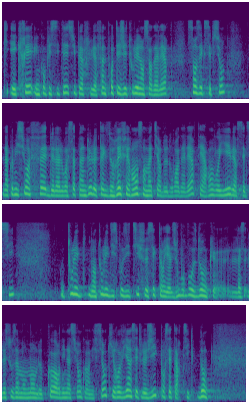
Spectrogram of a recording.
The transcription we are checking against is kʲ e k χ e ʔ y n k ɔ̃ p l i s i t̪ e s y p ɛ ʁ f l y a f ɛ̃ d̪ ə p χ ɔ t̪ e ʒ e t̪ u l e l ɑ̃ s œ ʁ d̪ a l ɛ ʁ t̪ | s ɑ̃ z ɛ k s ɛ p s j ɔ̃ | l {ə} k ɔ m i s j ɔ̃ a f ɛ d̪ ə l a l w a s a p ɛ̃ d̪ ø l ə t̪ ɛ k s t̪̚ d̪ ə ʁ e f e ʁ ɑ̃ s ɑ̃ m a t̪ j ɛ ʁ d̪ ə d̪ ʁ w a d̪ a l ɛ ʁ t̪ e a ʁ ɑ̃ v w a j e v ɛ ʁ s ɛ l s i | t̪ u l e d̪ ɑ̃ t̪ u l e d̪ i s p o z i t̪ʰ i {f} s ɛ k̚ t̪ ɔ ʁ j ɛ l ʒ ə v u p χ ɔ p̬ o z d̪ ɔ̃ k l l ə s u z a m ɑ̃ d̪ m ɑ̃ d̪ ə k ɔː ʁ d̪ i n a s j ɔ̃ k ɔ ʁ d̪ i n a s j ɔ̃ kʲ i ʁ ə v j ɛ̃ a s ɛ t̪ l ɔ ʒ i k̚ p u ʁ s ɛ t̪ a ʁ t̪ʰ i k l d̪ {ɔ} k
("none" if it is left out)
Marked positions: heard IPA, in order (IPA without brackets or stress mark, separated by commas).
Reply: a, f, ɔ̃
